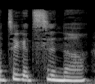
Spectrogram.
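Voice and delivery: ordinary delivery

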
